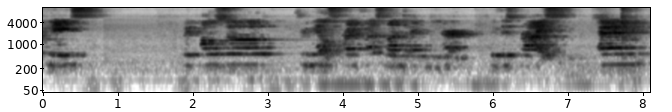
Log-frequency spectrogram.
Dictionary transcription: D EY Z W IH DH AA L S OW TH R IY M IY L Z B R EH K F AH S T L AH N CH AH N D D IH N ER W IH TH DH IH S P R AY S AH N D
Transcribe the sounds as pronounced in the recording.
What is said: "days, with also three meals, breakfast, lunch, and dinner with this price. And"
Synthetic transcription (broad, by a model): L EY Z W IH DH AA L S OW F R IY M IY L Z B R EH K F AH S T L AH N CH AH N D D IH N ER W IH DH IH S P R AY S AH N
